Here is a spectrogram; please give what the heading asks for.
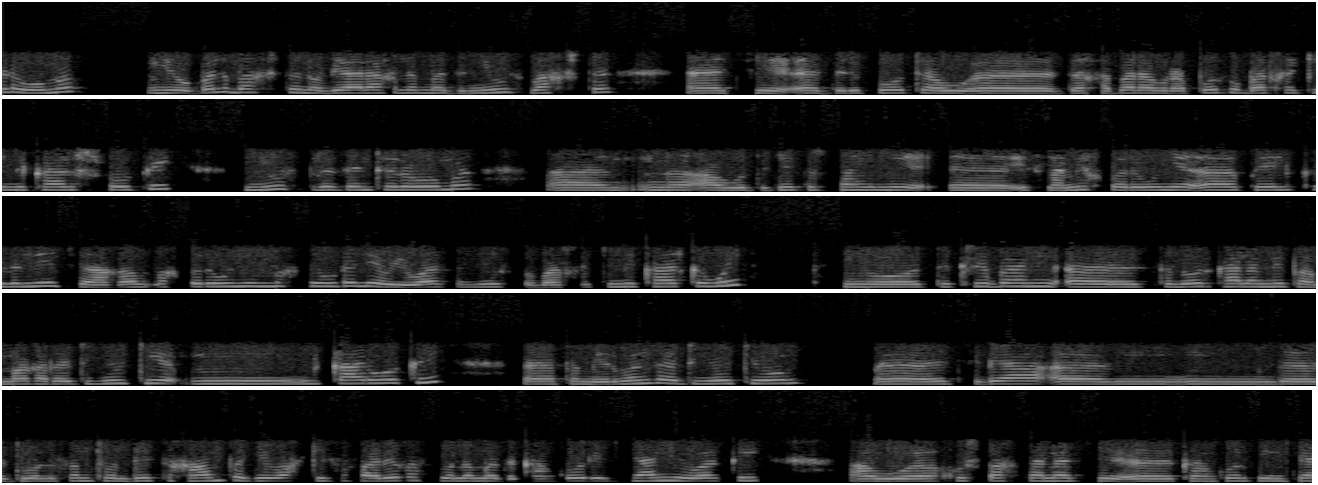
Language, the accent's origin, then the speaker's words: Pashto; Kandahar, Afghanistan; born or raised there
